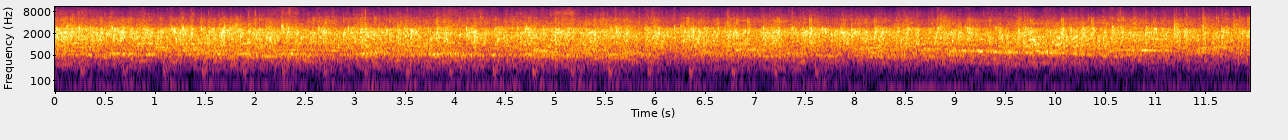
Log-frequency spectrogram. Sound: applause

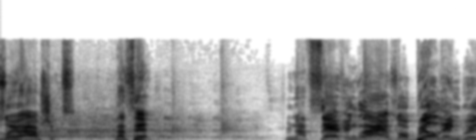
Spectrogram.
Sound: laughter

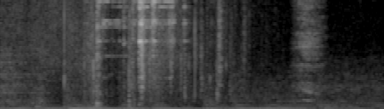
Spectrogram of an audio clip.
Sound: keys jingle

